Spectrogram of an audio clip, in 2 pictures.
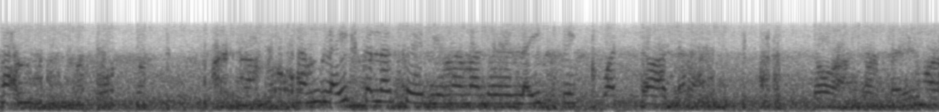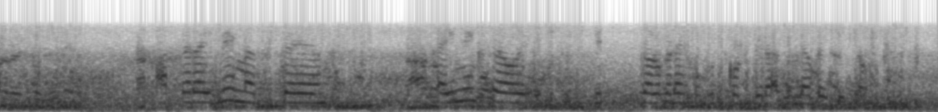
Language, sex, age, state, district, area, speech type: Kannada, female, 30-45, Karnataka, Hassan, urban, conversation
